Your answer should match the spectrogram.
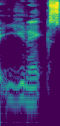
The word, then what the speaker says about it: Enix: Yeah, I can't pick up any of them because Square Enix took away all their games off of GeForce Now months ago. Enix, not Unix. Whatever.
